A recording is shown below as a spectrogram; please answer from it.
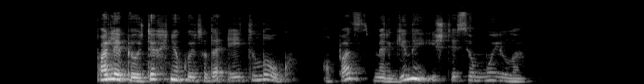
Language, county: Lithuanian, Vilnius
